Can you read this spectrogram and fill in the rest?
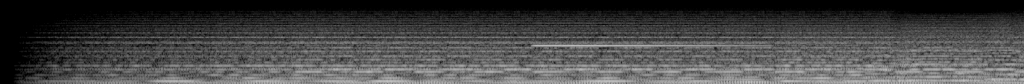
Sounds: Video game music

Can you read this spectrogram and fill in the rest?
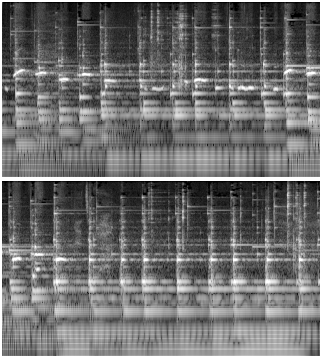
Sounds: Music, Glockenspiel, Speech

